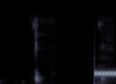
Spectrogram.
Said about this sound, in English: All right, here we go. Got the dial tone working.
